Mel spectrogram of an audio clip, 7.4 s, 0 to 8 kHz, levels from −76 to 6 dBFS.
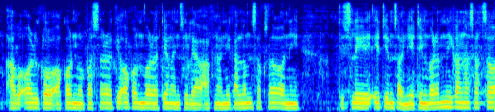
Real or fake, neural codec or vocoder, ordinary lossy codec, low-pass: fake; codec, 16 kHz, 4.8 kbps, FACodec; none; none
